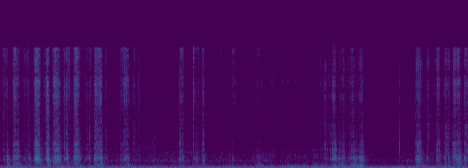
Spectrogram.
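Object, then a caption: Coated scratch art paper scratched with a wooden stylus. A wooden stylus held at the fingertips scratches through the coating of a flat, black-coated scratch art sheet inside the heart cutout of a blue plastic stencil laid on top. Quick, raspy scratching strokes come in bursts at the start and again near the end, with quieter, lighter scraping in between over a steady low hum.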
